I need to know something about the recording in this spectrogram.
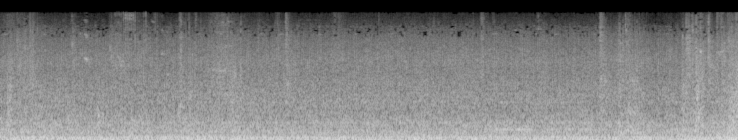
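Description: A heavy vehicle's engine rumbles steadily as it drives.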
